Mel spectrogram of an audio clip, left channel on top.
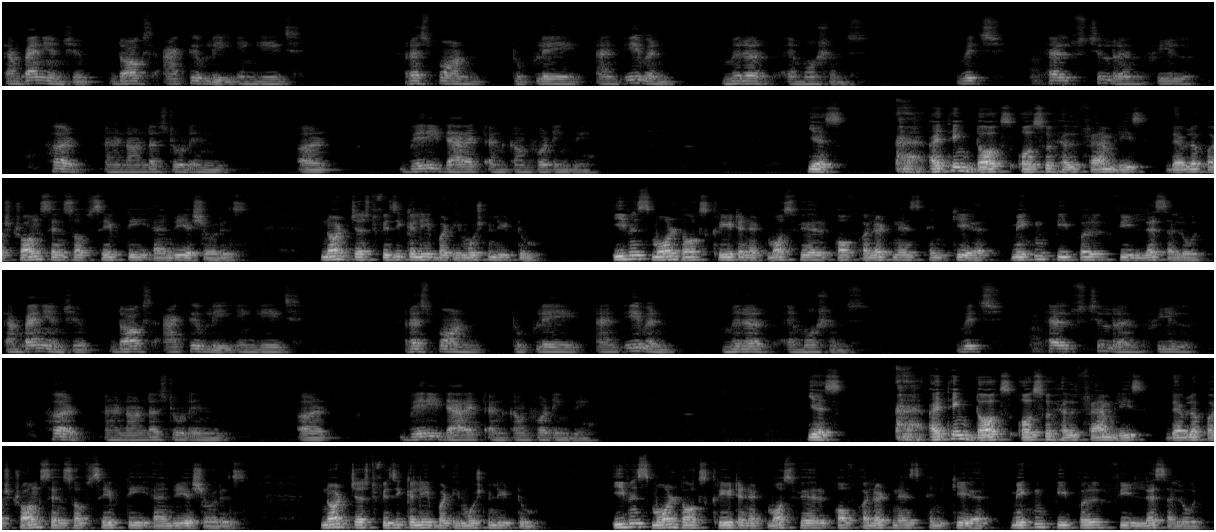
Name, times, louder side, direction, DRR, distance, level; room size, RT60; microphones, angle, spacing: voice 1, 0.0-3.0 4.0-4.8 5.1-6.7 7.2-8.7 9.5-10.0 10.4-11.9 12.6-14.4 15.1-15.5 16.1-18.0, equal, 10° right, 2.6 m, -36 dB
voice 2, 20.2-20.5 21.1-26.7 27.4-29.6 30.3-36.2, equal, 25° right, 2.1 m, -27 dB
10.5 x 4.8 x 3.4 m
head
